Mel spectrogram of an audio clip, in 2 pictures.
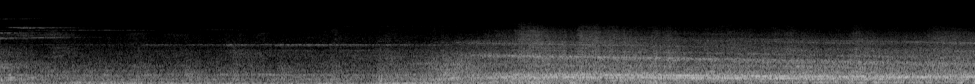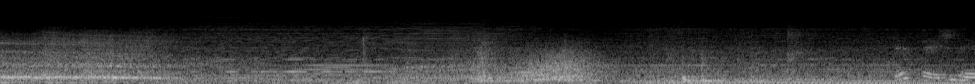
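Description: A London Underground train rumbles along loudly, wheels grinding and squealing as it moves, with an announcement voice speaking over the noise.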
